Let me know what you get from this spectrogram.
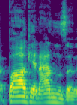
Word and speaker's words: Bargainanza: But you didn't know, you didn't say it right. – I thought it was just Bargainza. I was really thinking about like Sheldon off the Big Bang Theory with his Bazinga. But yeah, Bargainanza, this is called.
